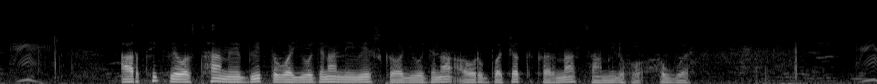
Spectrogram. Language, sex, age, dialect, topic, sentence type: Bhojpuri, male, 31-35, Western, banking, statement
